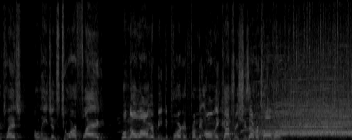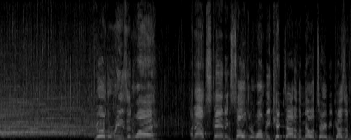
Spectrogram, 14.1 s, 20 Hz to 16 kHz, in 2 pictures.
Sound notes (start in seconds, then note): 6.6 applause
